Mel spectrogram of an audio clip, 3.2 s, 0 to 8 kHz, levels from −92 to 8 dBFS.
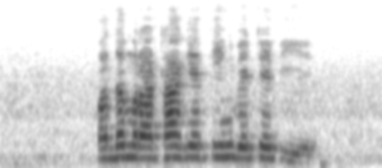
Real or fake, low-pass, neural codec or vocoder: real; 7.2 kHz; none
